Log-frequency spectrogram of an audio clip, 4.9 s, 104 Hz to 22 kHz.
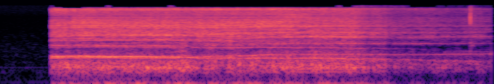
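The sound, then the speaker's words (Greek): Drone propellers buzz loudly and continuously, a harsh whirring drone with a steady pitch that starts abruptly and holds for several seconds, easing slightly toward the end, from a drone carrying a mounted Pixel 6 Pro phone recording video. No one speaks. “Ο σπαστικό ήχο που ακούτε είναι από του έλικε του drone, καταλαβαίνετε.”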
